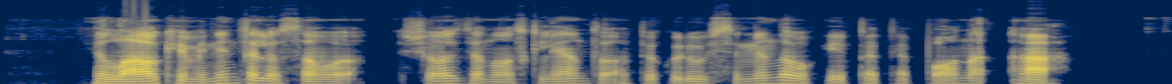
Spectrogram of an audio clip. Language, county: Lithuanian, Telšiai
